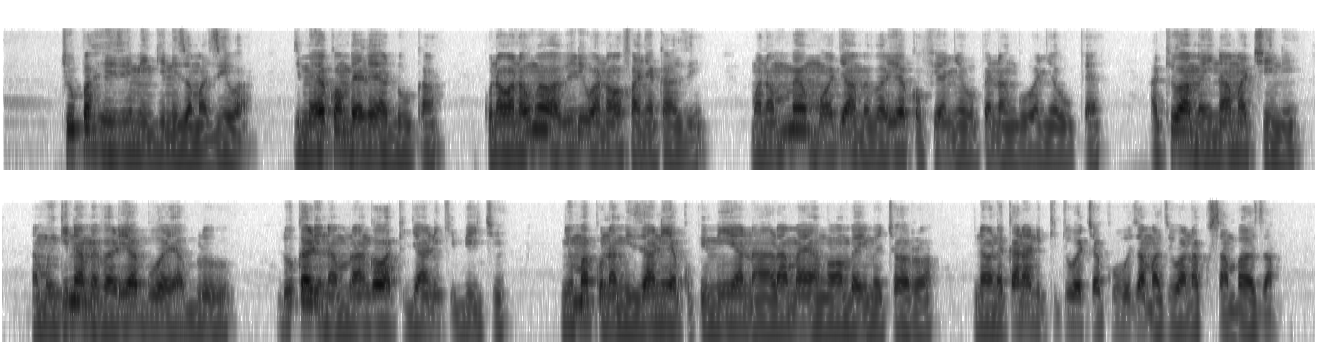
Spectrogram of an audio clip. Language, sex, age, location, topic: Swahili, male, 18-24, Kisii, agriculture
